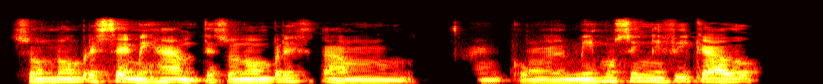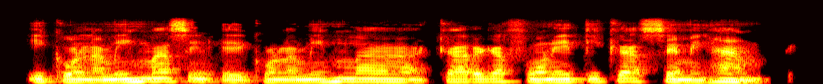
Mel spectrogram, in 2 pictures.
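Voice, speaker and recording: A man leads a recorded Bible lesson in a mid-pitched voice, talking straight to the listener and calling him brother. He restarts his phrases often, checks in with short tag questions, and slows right down to stretch out each ancient name. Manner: repetitive, addresses listener as "usted" and "hermano"; stretches out transliterated names slowly. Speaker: Bible teacher. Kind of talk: video lesson.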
